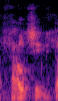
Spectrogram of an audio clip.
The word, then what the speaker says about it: Fauci: Fauci.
